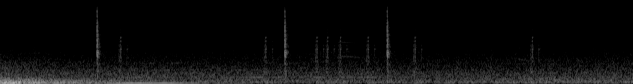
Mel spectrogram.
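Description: Short interface clicks sound as menus open and close.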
